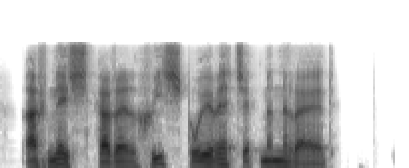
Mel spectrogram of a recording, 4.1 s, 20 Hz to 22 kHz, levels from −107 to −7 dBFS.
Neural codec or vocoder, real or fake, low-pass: codec, 16 kHz, 0.5 kbps, X-Codec, HuBERT features, trained on balanced general audio; fake; 7.2 kHz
